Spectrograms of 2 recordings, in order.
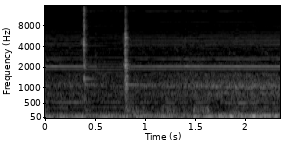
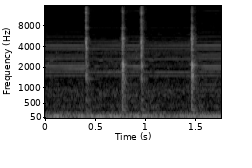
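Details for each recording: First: Long-sitting Freightliner FL70 truck with CAT engine, switched on: a few sharp clicks from starter solenoid with no cranking; suspected battery or connection/wiring fault, unconfirmed. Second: Freightliner FL70 truck with Cat engine, long-sitting, one battery hooked up: four crisp clicks about half a second apart as the battery switch engages normally.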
